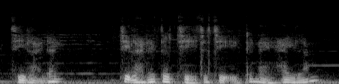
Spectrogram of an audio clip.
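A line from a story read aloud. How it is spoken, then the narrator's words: Whispering. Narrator (Vietnamese): Lộc đặt ngón tay lên miệng và thì thầm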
